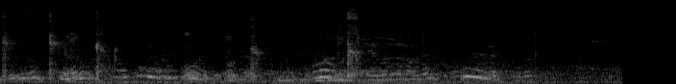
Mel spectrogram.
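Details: Mother pig with her piglets, a noisy family: overlapping low, soft grunts rise and fall almost continuously, with several sharp knocks scattered throughout, ending in silence after about six seconds.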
